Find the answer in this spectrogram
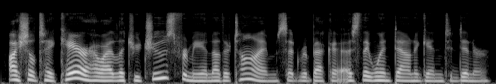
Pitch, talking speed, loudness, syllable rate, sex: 185 Hz, 265 wpm, -18 LUFS, 6.1 syllables/s, female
